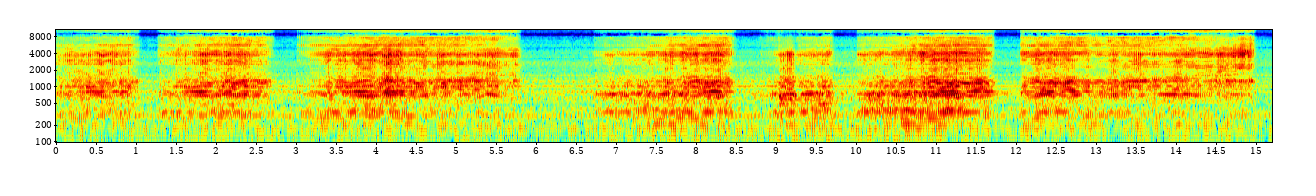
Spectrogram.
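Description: A piece of firewood turned on a lathe with carbide tools, giving a loud continuous scraping hiss as ridges are cleaned off, broken by several short pauses between passes.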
